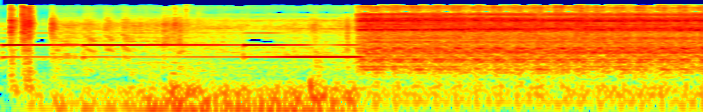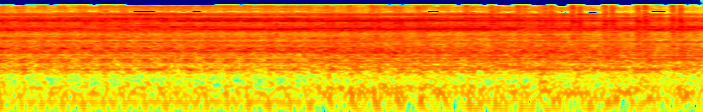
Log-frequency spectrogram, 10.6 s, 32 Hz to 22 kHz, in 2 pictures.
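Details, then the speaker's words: 1999 Toyota Camry 2.2L four-cylinder, codes P0300/P0301/P0302: after start-up it idles very rough, cylinders 1 and 2 not firing (confirmed cold by thermal camera), two separate causes. "ahead and just start it up and confirm it is running rough [Music] and it definitely is"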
